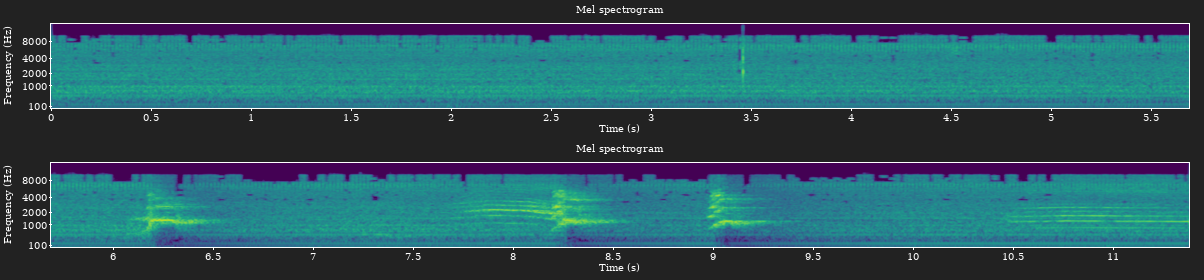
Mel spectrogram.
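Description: Smooth-coat Chihuahua puppy yipping: three short, high, sharp yips about six, eight and nine seconds in, then a faint short whine near the end, over a steady hum.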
